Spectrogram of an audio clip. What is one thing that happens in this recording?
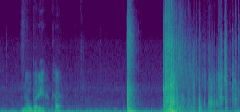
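Wooden planks crash and splinter as they are smashed.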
